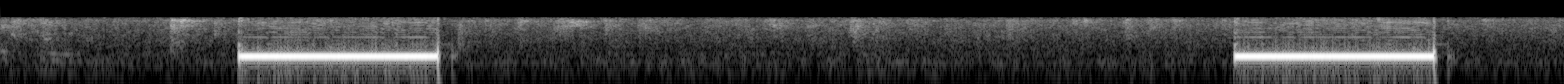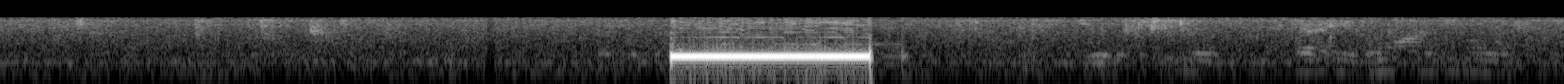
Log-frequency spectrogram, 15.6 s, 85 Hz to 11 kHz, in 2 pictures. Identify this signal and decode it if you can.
Ringback tone (Europe, 425 Hz), with speech.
